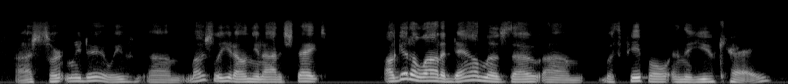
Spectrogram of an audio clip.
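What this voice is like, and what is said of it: Georgia American accent. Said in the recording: “a Georgia accent”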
